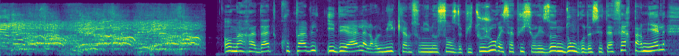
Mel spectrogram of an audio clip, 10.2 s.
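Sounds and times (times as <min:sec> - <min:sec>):
crowd outside chanting innocent: 0:00.0 - 0:03.1
speech: 0:03.4 - 0:10.1.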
